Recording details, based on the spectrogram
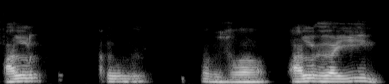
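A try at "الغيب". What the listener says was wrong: అల్ గైబ్. కల్కలా రావాలి. గైబ్ బా శబ్దం రిటర్న్ రావాలి.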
